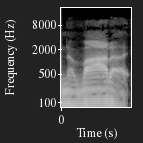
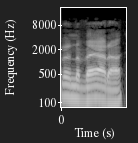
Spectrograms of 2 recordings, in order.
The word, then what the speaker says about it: Nevada: I've been saying Nevada, and I keep getting mail, but for some reason I'm stuck on the wrong pronunciation. So Nevada, and I knew that. It's one of these things that just kind of stuck in my head.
